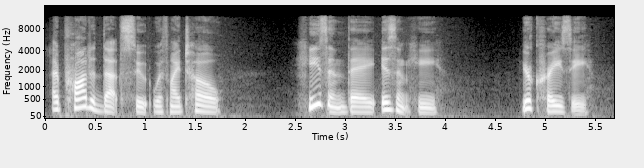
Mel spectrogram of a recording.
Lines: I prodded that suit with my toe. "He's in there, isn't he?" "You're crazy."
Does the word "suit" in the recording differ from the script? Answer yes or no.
no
